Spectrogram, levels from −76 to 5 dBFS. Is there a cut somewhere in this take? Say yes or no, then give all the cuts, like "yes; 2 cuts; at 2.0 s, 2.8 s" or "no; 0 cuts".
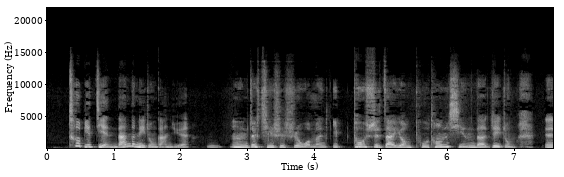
no; 0 cuts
